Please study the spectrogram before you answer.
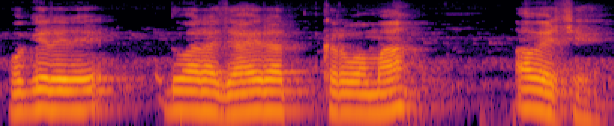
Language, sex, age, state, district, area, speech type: Gujarati, male, 18-30, Gujarat, Morbi, urban, spontaneous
